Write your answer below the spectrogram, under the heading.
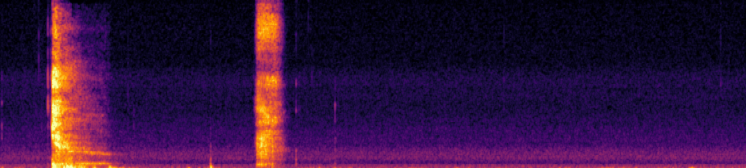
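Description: Two forceful bursts, the first a long rushing sneeze, the second shorter, then quiet; sneezing with a head cold.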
